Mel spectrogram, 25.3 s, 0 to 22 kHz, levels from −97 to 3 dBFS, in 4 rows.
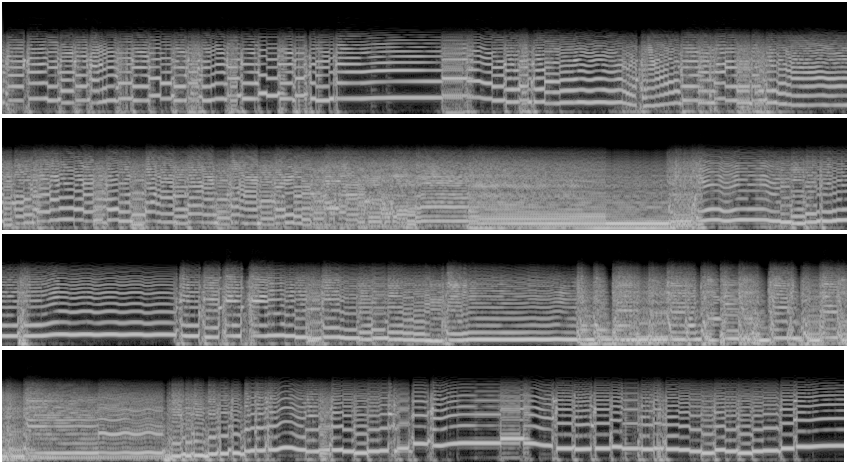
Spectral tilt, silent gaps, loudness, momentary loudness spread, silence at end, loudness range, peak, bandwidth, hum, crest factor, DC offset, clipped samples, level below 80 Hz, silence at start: -5.5 dB/octave; none; -23 LUFS; 2 LU; 0 s; 1 LU; -12 dBFS; 7.4 kHz; none; 12 dB; under 0.1%; under 0.1%; -48 dBFS; 0 s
